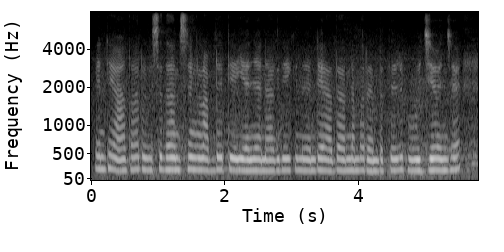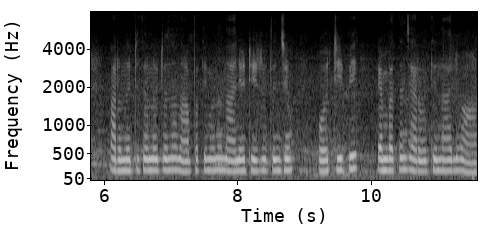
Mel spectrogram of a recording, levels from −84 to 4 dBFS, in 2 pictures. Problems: constant background noise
